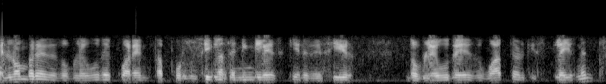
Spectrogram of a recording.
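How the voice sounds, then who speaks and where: A man speaks fairly slowly in a fairly low pitch. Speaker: regional sales and marketing manager. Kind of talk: interview. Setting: phone call. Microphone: traditional telephone line audio.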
